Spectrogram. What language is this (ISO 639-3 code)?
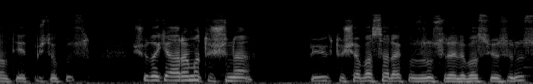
tur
